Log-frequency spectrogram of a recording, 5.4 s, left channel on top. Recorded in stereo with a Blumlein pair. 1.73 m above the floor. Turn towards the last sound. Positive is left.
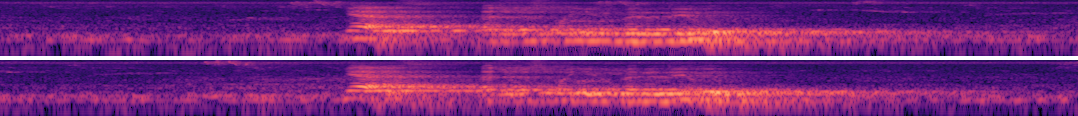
turn(degrees=-10)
